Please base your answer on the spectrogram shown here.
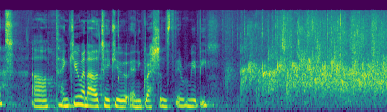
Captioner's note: applause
